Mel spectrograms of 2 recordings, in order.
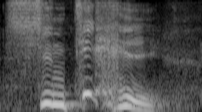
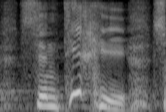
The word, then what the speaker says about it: Syntyche: And I entreat Syntyche. And that's also how you say it. My Greek is terrible, but I'm pretty sure Syntyche.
